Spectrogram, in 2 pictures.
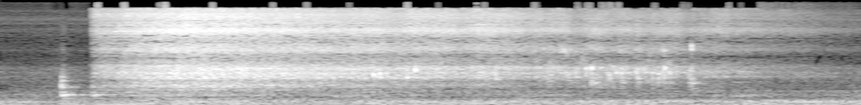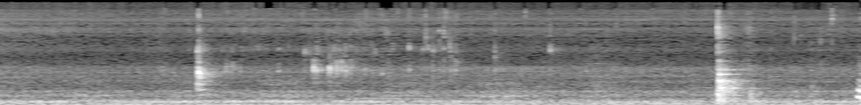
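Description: Strained beetroot and apple juice for halwa pours into a kadai in a loud, steady splashing gush lasting several seconds, then tapers into quieter trickles and a few sharp clinks.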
